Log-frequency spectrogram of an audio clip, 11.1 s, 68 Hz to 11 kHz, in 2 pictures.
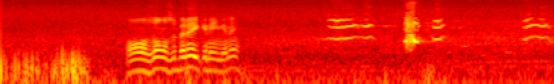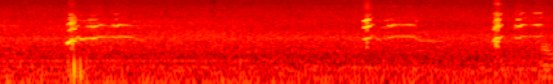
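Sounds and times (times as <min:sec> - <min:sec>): bird calling: 0:02.9 - 0:11.0.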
